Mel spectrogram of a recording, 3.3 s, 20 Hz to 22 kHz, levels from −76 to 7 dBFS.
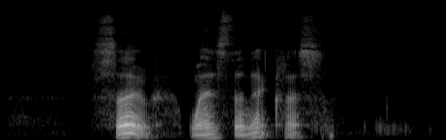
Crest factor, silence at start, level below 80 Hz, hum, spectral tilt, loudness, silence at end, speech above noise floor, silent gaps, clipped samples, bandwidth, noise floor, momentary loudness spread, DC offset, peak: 24 dB; 0.75 s; -74 dBFS; none; -6 dB/octave; -29 LUFS; 0.85 s; 39 dB; none; under 0.1%; 15.5 kHz; -67 dBFS; 17 LU; under 0.1%; -8 dBFS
